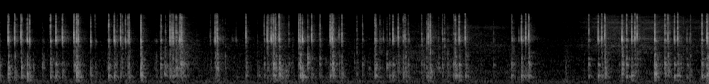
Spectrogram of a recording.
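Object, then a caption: Metal-frame sunglasses with dark lenses. Long painted nails tap quickly on the dark lenses and metal frame of folded metal-frame sunglasses resting on a wooden table. The result is rapid bursts of short, bright, dry clicks with almost no low end, broken by brief pauses, much like fast typing.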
